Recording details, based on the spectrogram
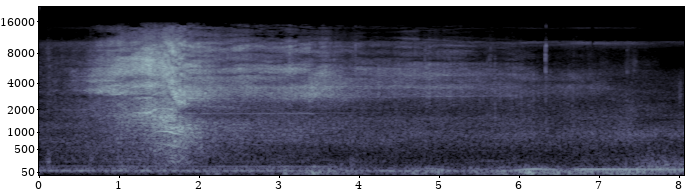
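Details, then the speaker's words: Rlaarlo X12S RC buggy on high-speed pass (lost pinion around 73.3 mph): high whine sweeps past, then motor RPM runs up freely with no drive or brakes; pinion came off despite Loctite. "I knew I knew it let go. I heard it. I heard the RPM just go berserk when it went by us."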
